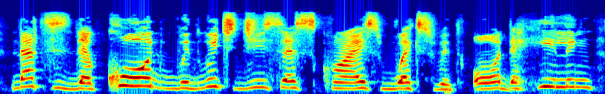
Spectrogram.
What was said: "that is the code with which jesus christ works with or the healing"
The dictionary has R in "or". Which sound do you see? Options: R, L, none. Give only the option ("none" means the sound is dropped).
L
